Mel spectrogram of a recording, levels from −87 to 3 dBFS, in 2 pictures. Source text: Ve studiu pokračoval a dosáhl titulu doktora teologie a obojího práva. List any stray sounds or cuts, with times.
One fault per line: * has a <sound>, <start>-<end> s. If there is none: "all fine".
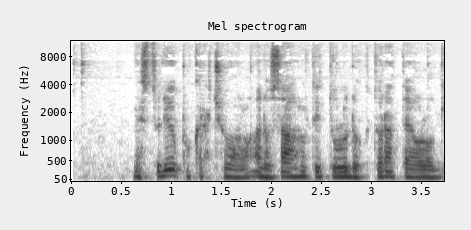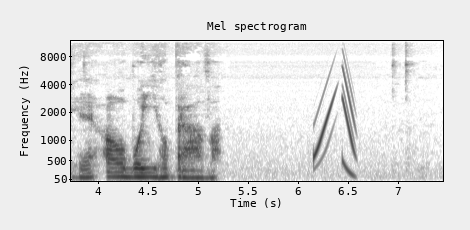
* has a chirp, 6.2-6.6 s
